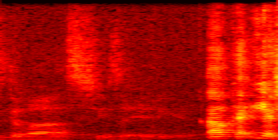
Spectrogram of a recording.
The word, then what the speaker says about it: DeVos: I homeschooled my son for a period, and we were talking about is it Betsy DeVoe or Betsy DeVos? That's Betsy DeVos.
